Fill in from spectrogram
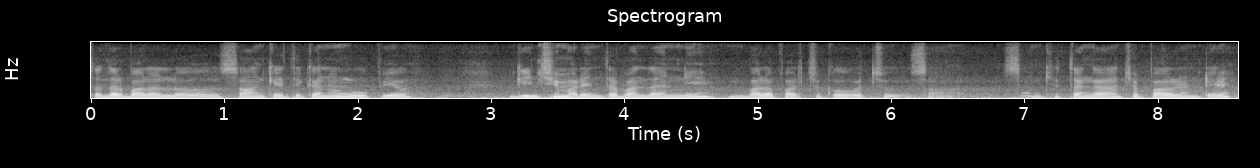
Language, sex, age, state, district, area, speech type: Telugu, male, 18-30, Telangana, Komaram Bheem, urban, spontaneous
